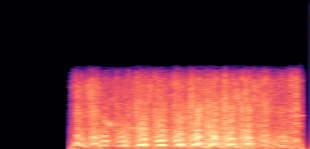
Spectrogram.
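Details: Pigeon cooing: soft, throaty notes repeated about three times a second for roughly two seconds over a steady, hissy background.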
